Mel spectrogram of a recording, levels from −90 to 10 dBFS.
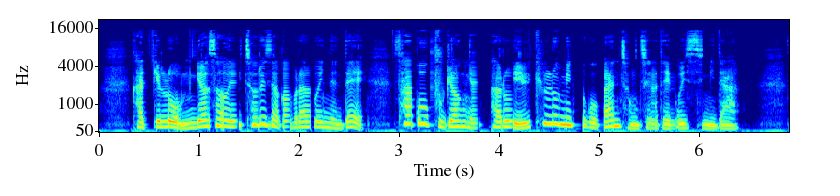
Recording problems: choppy; very; 17% of the speech affected

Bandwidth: 15 kHz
